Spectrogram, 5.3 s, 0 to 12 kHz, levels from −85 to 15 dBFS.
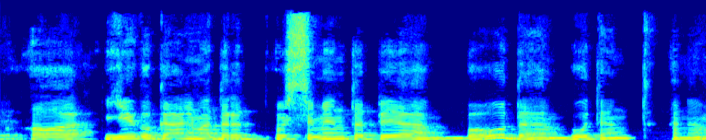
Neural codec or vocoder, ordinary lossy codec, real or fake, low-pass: none; MP3, 64 kbps; real; 10.8 kHz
